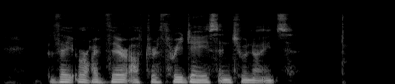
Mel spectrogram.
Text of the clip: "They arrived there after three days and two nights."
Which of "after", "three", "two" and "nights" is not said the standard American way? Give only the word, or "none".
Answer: none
